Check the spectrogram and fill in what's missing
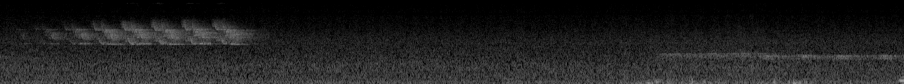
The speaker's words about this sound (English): I can see some small birds up in the tops of the red pine here. Might be pine warbler.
